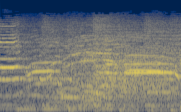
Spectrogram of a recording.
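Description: A crowd of young children shouting a drawn-out greeting together in answer to the MC's call, over background music.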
